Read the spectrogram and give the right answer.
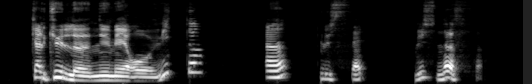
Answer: Dix-sept.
